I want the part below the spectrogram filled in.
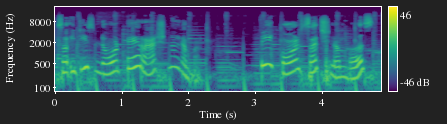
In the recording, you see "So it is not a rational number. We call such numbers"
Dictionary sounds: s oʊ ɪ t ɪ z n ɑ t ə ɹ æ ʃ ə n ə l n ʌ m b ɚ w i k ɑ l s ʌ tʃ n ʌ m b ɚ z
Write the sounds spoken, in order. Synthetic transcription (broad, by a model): s oʊ ɪ t ɪ z n ɑ t ə ɹ æ ʃ ə n ə l n ʌ m b ɚ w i k ɑ l s ʌ tʃ n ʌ m b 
